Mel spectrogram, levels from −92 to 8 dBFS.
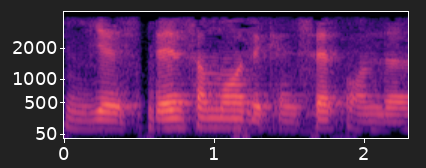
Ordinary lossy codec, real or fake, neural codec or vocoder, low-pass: MP3, 16 kbps; real; none; 3.6 kHz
